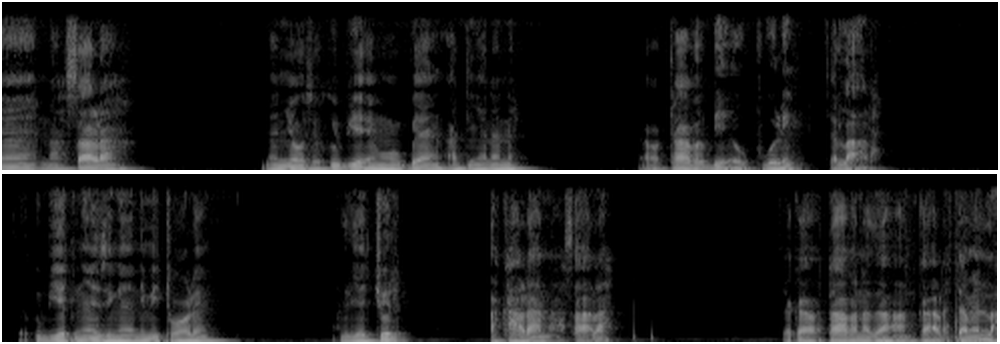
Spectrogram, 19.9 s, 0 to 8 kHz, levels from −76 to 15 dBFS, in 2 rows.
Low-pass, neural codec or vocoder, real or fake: 7.2 kHz; none; real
